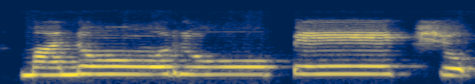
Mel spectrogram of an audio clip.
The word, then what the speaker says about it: मनोरूपेक्षु: For example, Manorupekshu, it is a pa there.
